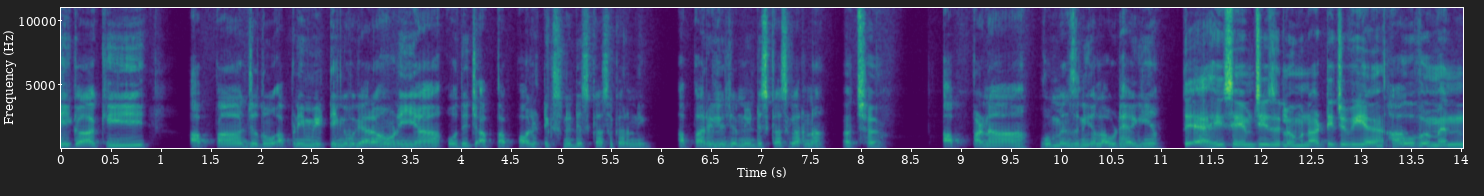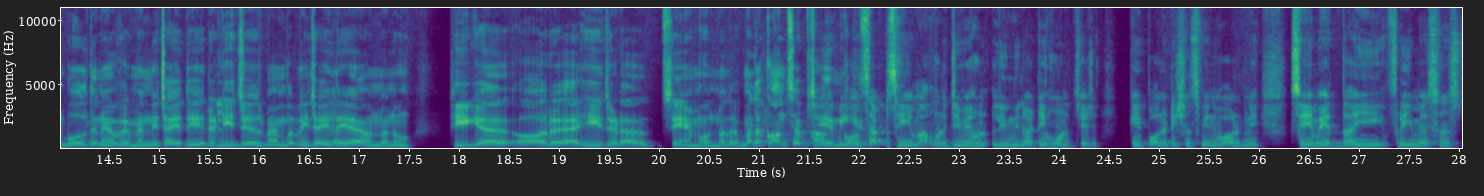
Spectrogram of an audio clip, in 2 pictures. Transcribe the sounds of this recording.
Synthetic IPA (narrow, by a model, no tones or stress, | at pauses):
ʈʰiːkaːkɪ | aːpãːd͡ʒəd̪õːʔaːpɳiːmiːʈɪŋɡʋəɡɛːɾaːɦoːɽ̃iːãːʔoːd̪eːt͡ʃaːpãːpaːlɪʈɪksnĩːɖɪskəskəɾniː | aːpãːɾɪlɪd͡ʒənːĩːɖɪskəskəɾnaːətːʃʰaː | aːpɳãːʋʊmənznĩːəlaːuːɖɦɛːɡijãːt̪eːɛːɦiːseːmt͡ʃiːzəluːmənaːʈiːt͡ʃəʋiːɛːhãoːʋɪmənboːld̪eːneːoːʋɪmənːĩːt͡ʃaːiːd̪iːɾɪliːd͡ʒəsmɛ̃ːmbəɾnĩːt͡ʃaːiːd̪eːɛːʊnãːnũː | ʈʰiːkɛːɔːɾɛːɦiːd͡ʒeːɽaːseːmʊnãːd̪aːmət̪ləbkɔːnsɛːp̚ʈseːmiːkɔ̃ːnsɛːp̚ʈseːma̰ːɦʊɳ̃d͡ʒɪʋẽːɦʊɳəluːminaːʈiːɦoːɳ̃t͡ʃː | kəiːpɔːlɪʈɪːʃənsʋiːɪnʋaːlɖneːseːmɪd̪ːãːiːpʰɾiːmɛːsəns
